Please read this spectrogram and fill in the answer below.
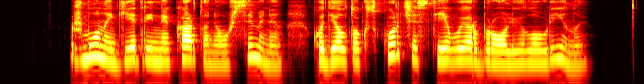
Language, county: Lithuanian, Kaunas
